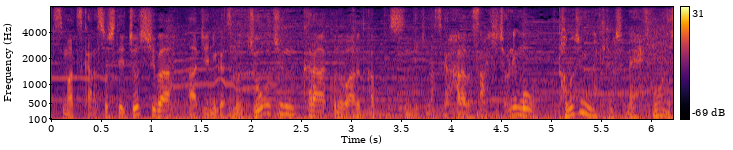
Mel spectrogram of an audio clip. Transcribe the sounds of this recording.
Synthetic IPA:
t͡sɨmat͡sɨ̥kaɾaso̞ɕi̥t̪e̞d͡ʑo̞ɕiβa | d͡ʑɨ̟ːɲ̟iɡat͡sɨno̞d͡ʑo̞ːʑɨ̃ŋkaɾako̞no̞βaːɾɯd̪o̞kapːɯsɨ̥sɨ̃nd̪eːkʲimasɨ̥ɡahaɾad̪asãaçʲiʑo̞ːɲ̟imo̞ː | t̪anoɕimiɲnat̪ːekʲimaɕit̪ane̞soːd̪

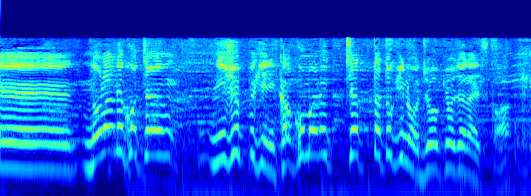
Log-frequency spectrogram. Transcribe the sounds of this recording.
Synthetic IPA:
eno̞ɾaneko̞t͡ɕãn | ɲiʑɨpːɯk̬ʲiɲ̟ikako̞maɾe̞t͡ɕat̪ːat̪o̞k̬ʲino̞d͡ʑo̞ːkʲo̞ːd͡ʑanaisɨ̥ka̰

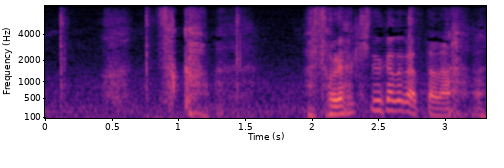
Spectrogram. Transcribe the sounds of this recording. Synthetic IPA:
so̥kːa | aso̞ɾe̞akʲizɨkat̪okat̪ːana

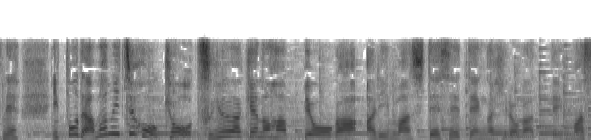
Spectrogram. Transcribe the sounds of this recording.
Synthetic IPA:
ɨne̞ | ipːo̞ːd̪e̞amamʲit͡ɕiho̞ːkʲo̞ːt͡sɨjɯ̟ːake̞no̞ɦapʲːjo̞ːɡaːɾʲimaɕi̥t̪e̞se̞ːt̪ẽ̞ŋɡaçiɾo̞ɡat̪ːe̞imasɨ̥

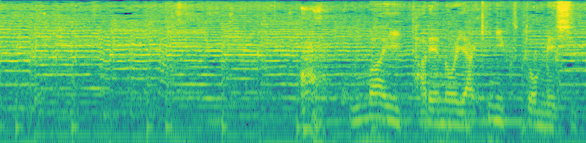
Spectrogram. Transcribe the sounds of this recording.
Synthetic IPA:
ɯmait̪ʰaɾe̞no̞jakʲiɲ̟ikɯ̟̥t̪o̞me̞ɕi

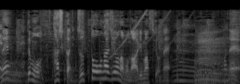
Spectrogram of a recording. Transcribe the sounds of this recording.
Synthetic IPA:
ne̞d̪̥e̞mo̞t̪aɕi̥kaɲ̟izɨt̪ːo̞ːnaʑijo̞ːnamo̞no̞a̰ɾʲimasɨjo̞̰ne̞ɯ̃ne̞

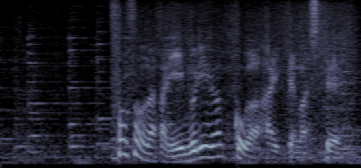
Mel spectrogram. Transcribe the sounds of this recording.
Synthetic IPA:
sosono̞nakaɲ̟iːbɯ̟ɾʲiɡakːo̞ɡahait̪ːe̞maɕi̥t̪e̞

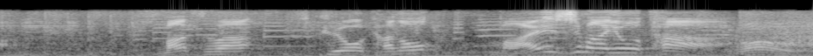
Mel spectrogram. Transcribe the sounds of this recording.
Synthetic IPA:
mazɨβa | ɸɯ̥kɯ̟okano | ma̰eʑimajoːt̪ʰa

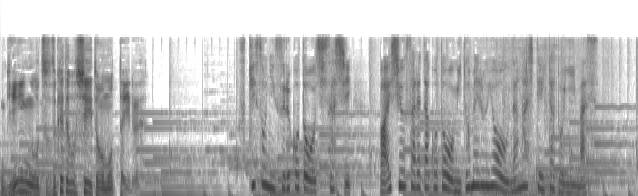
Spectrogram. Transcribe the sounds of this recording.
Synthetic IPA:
ɡʲiĩɰ̃o̞t͡sɨzɨke̞t̪e̞hoɕiːt̪o̞ːmo̞t̪ːe̞̰ḭɾɯ̟̰ | ɸɯ̟̥kʲiso̞ɲ̟isɨɾɯ̟ko̞t̪o̞ːɕi̥saɕi | b̥aiɕɨːsaɾe̞t̪ako̞t̪o̞ːmʲit̪o̞me̞ɾɯ̟jo̞ːɯ̟naɡaɕi̥t̪e̞it̪at̪o̞iːmasɨ̥

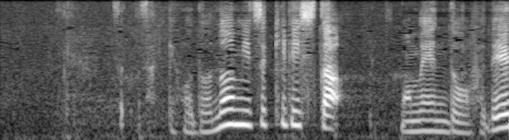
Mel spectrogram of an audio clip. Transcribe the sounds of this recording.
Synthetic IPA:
sḁkʲiho̞d̪o̞no̞mʲizɨkʲiɾʲiɕi̥t̪a | mo̞mẽ̞nd̪o̞ːɸɯ̟d̪e̞

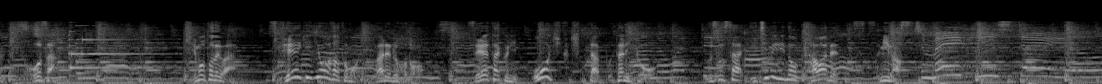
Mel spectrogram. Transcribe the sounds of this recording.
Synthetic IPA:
ɡʲo̰ːza̰ | d͡ʑ̥imo̞t̪o̞d̪e̞βa̰ | t̪ʰe̞ːkʲiɡʲo̞ːzat̪o̞mo̞̰ḭβaɾe̞ɾɯ̟ho̞d̪o̞̰z̥e̞ːt̪akɯ̟ɲ̟ḭoːkʲi̥kɯ̥kʲi̥t̪ːabɯ̟t̪aɲ̟it̪o̞ː | ɯ̟sɨsaʔit͡ɕibʲiɾʲino̞kʰaβad̪e̞t͡sɨ̥sɨmʲimasɨ̥mekist

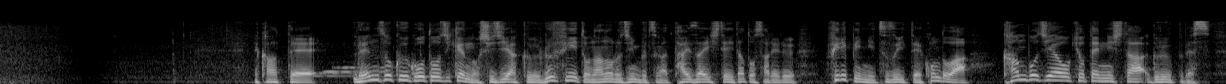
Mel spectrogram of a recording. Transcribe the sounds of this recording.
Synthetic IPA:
ekaβat̪ːe̞ɾẽ̞nzo̞kɯ̟ɡo̞ːt̪o̞ːʑikẽ̞nːo̞ɕiʑijakɯ̟ɾɯ̟ɸʲiːt̪o̞nano̞ɾɯ̟ʑĩmbɯ̟t͡sɨɡat̪ʰaizaiɕi̥t̪e̞it̪at̪o̞saɾe̞ɾɯ̟ | ɸʲiɾʲipʲĩɲ̟ːit͡sɨzɨit̪e̞kõ̞nd̪o̞β̞a | kʰãmbo̞ʑijao̞kʲo̞t̪ẽ̞ɲ̟ːiɕi̥t̪aɡɯ̟ɾɯ̟ːpɯ̟d̪e̞sɨ̥

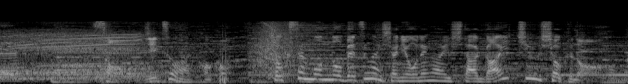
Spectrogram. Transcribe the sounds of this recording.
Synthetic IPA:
so̰ːd͡ʑit͡sɨβa̰ko̞ko̰ | t͡ɕo̞kɯ̟̥sẽ̞mːõ̞nːo̞be̞t͡sɨɡaiɕaɲ̟io̞ne̞ɡaiɕi̥t̪aɡait͡ɕɨːɕo̞kɯ̟d̪o̰ː

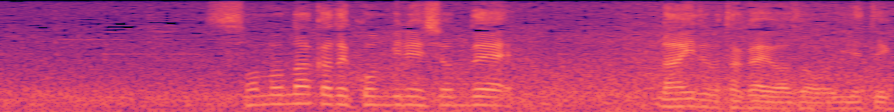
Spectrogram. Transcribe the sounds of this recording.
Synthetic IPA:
so̞no̞nakad̪e̞kõ̞mbʲine̞ːɕõ̞nd̪e̞ | naid̪enot̪akaiβazaːiɾe̞t̪e̞i

